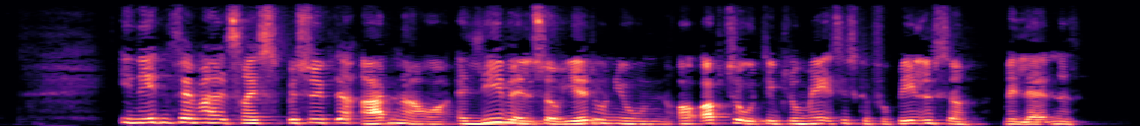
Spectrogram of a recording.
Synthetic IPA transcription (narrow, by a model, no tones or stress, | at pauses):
ine̝d̥n̩fem̰ɒ̽hælt͡sʰʁasb̥e̝søɡ̥̚d̥əʔɑ̈d̥nɑ̈ʊ̰ɐʔæliːʋel̰sɔʊjed̥unio̝̰ːnn̩ɒ̽ʔɒ̽b̥̚t͡sʰo̝̰ːd̥ipʰlo̝mɛ̰ːd̥isɡ̥əfɒ̽b̥e̝n̰l̩sɐmelæn̰ð̩ˠ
